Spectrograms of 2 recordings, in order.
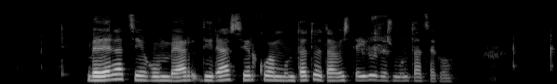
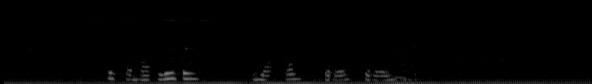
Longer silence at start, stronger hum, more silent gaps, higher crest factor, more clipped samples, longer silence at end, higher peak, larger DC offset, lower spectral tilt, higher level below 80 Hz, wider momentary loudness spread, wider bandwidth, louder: first, 0.9 s vs 0.05 s; second, none vs 50 Hz at -65 dBFS; neither; about the same, 20 dB vs 20 dB; neither; first, 1.05 s vs 0 s; first, -8 dBFS vs -32 dBFS; neither; about the same, -5.5 dB/octave vs -4.5 dB/octave; second, -82 dBFS vs -64 dBFS; first, 19 LU vs 13 LU; about the same, 11.5 kHz vs 11.5 kHz; first, -25 LUFS vs -54 LUFS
